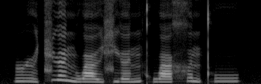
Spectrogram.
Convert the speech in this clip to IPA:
ɻ ɻ̩˨˩ t͡ɕ ɥ ɛ˥˩ n w a˨˩ ɪ̯ ɕ j ɛ˧˥ n kʰ w ä˧˥ x ə˥˩ n t̪ʰ u˥

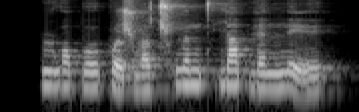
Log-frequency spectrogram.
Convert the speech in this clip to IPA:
ɻ w ɔ˥˩ p o˥ ʊ̯ p ɤ̰˨˩ ʂ w ä˥˧ ʈ͡ʂʰ w ə˥˧ n t̪ʰ j ä˥˩ p ɥ ɛ˧˥ n n̪ ḛ˨˩˦ ɪ̯

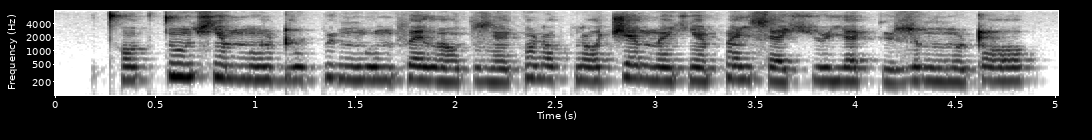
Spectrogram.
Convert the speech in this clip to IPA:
t̪ʰ ɔ̃˩ k t̪ ũ˧ ɕ ɛ̃˧ m ũ˩ l ɖ u˩ p ʉ˧ ŋ͡m u˩ m f ɛ˧ l ɔ̃˩ k ɮ ɛ̃˩ k ɔ̃˥ ɳ ɔ˧ k ɳ ɔ˧ t͡ʃ ɛ˥ m ɛ̃˧ ç ɛ̃˧ p ɛ̃˥ j ɬ ɛ˧ ç ʉ˧ j ɛ˧ k y˩ ɮ ʊ˥ ŋ͡m ũ˧ ʈ ɔ˥

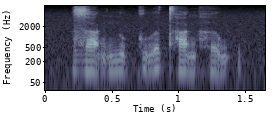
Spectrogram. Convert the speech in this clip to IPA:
z a̰˧˨ ŋ n ṵ˧˨ k ṵ˧˥ ə̯ t̪ʰ a̰˧˨ ŋ h ə̰˧˨ w ʔ

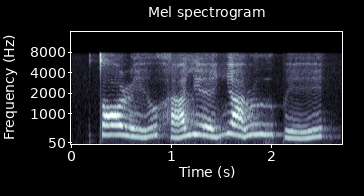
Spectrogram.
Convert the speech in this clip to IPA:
t ɒː˦ ɭ eː˨˩˦ ʊ̯ h a˨˩˦ lʲ ɛː˥˨ ʎ a˥˨ ɹ ɯː˦ p eː˨˩˦

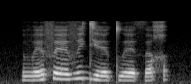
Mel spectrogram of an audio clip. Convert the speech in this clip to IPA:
β ɛ˨˦ f ɛː˧ v e˦ dʲ ɛː˨ tʷ ɛː˨ θ ɐ˨˦ χ

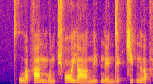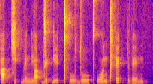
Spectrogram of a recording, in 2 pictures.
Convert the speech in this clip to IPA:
kʰ w u˧ a̯ pʰ a˥˩ n m o˨˩ n t͡ɕʰ ɔː˥˩ j aː˨˩ n i˦˥ ʔ n e˩˦ n d e˦˥ k̚ t͡ɕ i˦˥ t̚ n ɯ˦˥ a̯ pʰ a˦˥ t̚ t͡ɕ e˨˩ k̚ b e˨˩ n j a˨˩ ʔ d e˥˩ k̚ j i˥˩ t̚ pʰ uː˨˩ d uː˧ kʰ w o˦˥ n tʰ e˥˩ k̚ p r e˨˩ n

